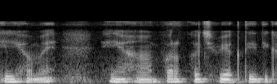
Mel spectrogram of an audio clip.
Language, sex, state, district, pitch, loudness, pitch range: Hindi, male, Himachal Pradesh, Shimla, 115 Hz, -15 LUFS, 110-125 Hz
